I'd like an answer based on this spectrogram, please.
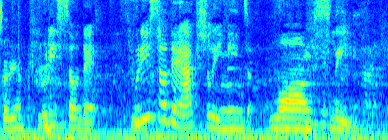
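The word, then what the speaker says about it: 振袖: How do you pronounce that again? Furisode.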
